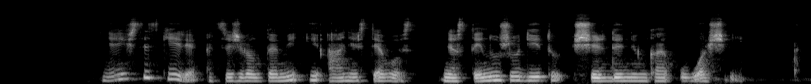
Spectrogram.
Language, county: Lithuanian, Kaunas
